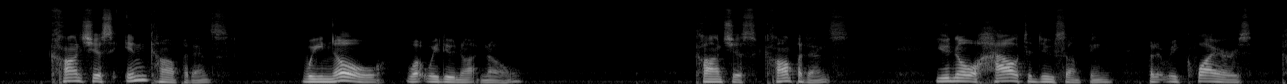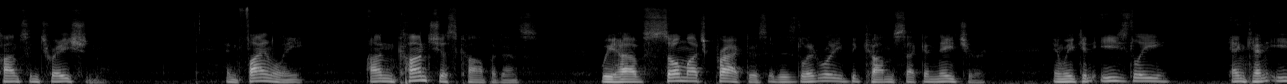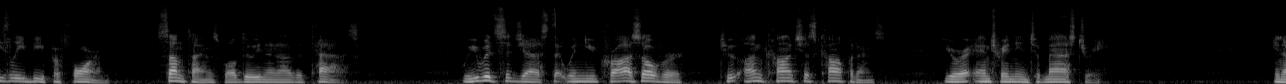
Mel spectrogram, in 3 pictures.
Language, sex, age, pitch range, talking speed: English, male, 60-79, 115-140 Hz, 105 wpm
